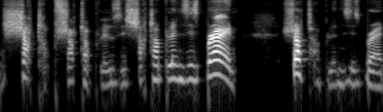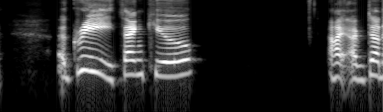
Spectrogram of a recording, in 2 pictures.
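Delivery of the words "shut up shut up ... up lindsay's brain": mock self-scolding. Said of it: "music rocking around my head and going".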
